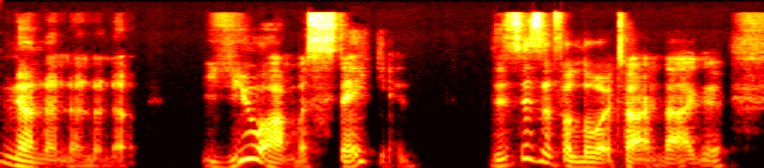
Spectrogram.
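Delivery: condescending, matter-of-fact tone. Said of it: "condescending with her insults".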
